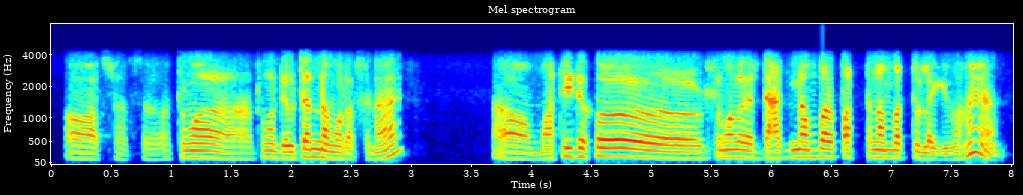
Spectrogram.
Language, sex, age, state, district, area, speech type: Assamese, male, 60+, Assam, Goalpara, urban, conversation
